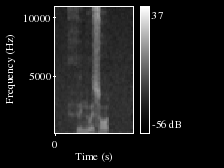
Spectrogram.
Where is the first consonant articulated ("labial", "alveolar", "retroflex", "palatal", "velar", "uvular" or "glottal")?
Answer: glottal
